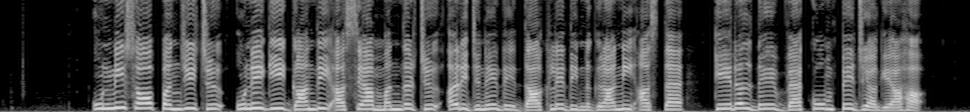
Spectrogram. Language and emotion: Dogri, neutral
